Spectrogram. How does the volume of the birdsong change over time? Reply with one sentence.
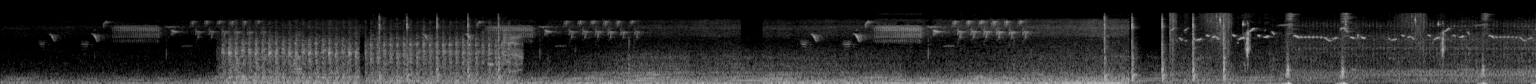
The volume of the birdsong goes up.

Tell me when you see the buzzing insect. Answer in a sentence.
You can't hear the buzzing insect here.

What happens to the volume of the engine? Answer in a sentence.
The volume of the engine goes down.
